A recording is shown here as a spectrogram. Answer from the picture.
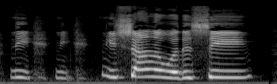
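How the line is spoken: Wailing. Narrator (Chinese): 他就会哇哇大哭的说

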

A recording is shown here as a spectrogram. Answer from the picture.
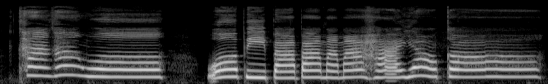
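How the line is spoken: Loud. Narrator (Chinese): 斑斑大声的说

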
